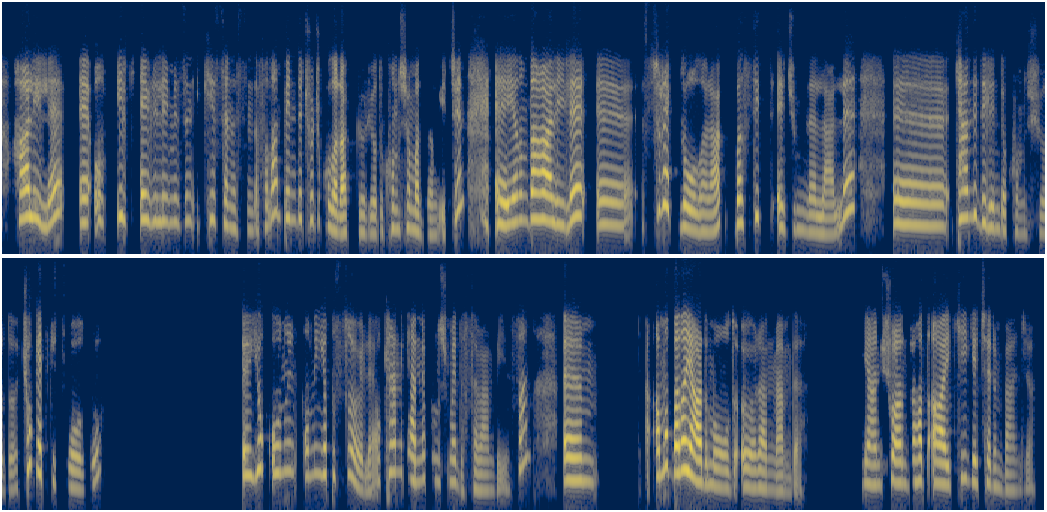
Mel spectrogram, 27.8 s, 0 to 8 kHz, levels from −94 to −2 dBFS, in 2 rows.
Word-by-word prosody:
Hâliyle, 305 Hz, +1 st, +4 dB, 0.2 s
eee, 260 Hz, 0 st, +2 dB
o, 270 Hz, -, -4 dB, 0.2 s
ilk 320 Hz, -3 st, 0 dB, 0.2 s
evliliğimizin 270 Hz, -2 st, -2 dB
2 285 Hz, +6 st, -8 dB
senesinde 205 Hz, -6 st, -9 dB
falan 320 Hz, +10 st, -3 dB
beni 305 Hz, -2 st, -2 dB
de 300 Hz, -, -4 dB
çocuk 275 Hz, -4 st, -11 dB
olarak 165 Hz, -4 st, +2 dB
görüyordu 165 Hz, -1 st, -9 dB
konuşamadığım 180 Hz, -, -6 dB
için. 400 Hz, +8 st, -5 dB, 0.4 s
Eee, -, -, +4 dB
yanımda 270 Hz, +5 st, +5 dB
hâliyle, 280 Hz, +3 st, +6 dB, 0.2 s
eee, 240 Hz, -1 st, -2 dB, 0.2 s
sürekli 430 Hz, -, -1 dB
olarak, 185 Hz, +2 st, 0 dB, 0.2 s
basit, 280 Hz, +5 st, 0 dB, 0.2 s
eee, 215 Hz, -, 0 dB
cümlelerle, 175 Hz, -, -3 dB, 0.5 s
eee, 235 Hz, -2 st, 0 dB
kendi 315 Hz, +1 st, 0 dB
dilinde 215 Hz, -6 st, -3 dB
konuşuyordu. 160 Hz, -1 st, -14 dB
Çok 405 Hz, -2 st, -2 dB
etkisi 235 Hz, -7 st, -3 dB
oldu. 170 Hz, -, -6 dB, 1.9 s
Eee, 295 Hz, +1 st, +2 dB
yok 360 Hz, +1 st, +1 dB
onun 325 Hz, +1 st, -4 dB
onun 290 Hz, +2 st, -6 dB
yapısı 300 Hz, -1 st, -6 dB
öyle. -, -, -4 dB
O, -, -, -8 dB
kendi 325 Hz, 0 st, -5 dB
kendine 245 Hz, +1 st, 0 dB
konuşmayı 230 Hz, -1 st, -10 dB
da -, -, -15 dB
seven 150 Hz, -2 st, -10 dB
bir -, -, -13 dB
insan. 360 Hz, -, -8 dB, 0.5 s
Emm, 240 Hz, -1 st, +4 dB, 0.7 s
a -, -, -7 dB
ama 320 Hz, +7 st, +4 dB
bana 320 Hz, +3 st, +11 dB
yardımı 225 Hz, -, +8 dB
oldu 170 Hz, -3 st, -5 dB
öğrenmemde. 160 Hz, -6 st, -4 dB, 0.8 s
Yani, 200 Hz, -2 st, -3 dB
şu 250 Hz, -5 st, 0 dB
an 220 Hz, -2 st, +3 dB
rahat 235 Hz, 0 st, +2 dB
A2'yi 215 Hz, +5 st, +3 dB
geçerim 210 Hz, -7 st, -5 dB
bence. 150 Hz, -, -14 dB
235 Hz, 125 wpm, -23 LUFS, 185-290 Hz, 1.9 s, bana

